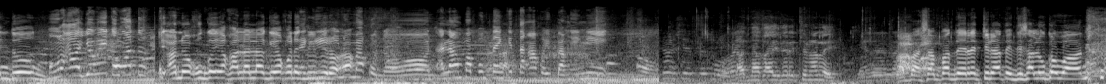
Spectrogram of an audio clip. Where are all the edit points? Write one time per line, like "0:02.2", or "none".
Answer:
0:01.5
0:06.6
